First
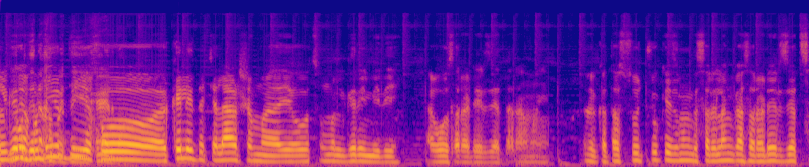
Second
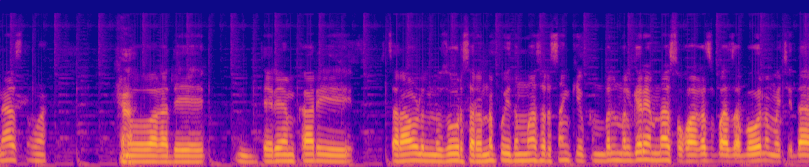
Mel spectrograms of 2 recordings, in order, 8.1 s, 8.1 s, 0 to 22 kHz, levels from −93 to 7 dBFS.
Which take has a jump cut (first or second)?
first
